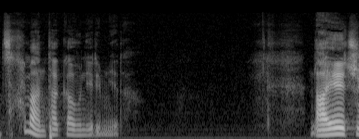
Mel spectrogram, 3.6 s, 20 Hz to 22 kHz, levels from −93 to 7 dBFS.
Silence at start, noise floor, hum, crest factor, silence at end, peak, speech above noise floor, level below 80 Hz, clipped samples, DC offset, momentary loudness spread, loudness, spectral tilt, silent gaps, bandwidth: 0.05 s; -68 dBFS; 60 Hz at -70 dBFS; 26 dB; 0 s; -6 dBFS; 40 dB; -64 dBFS; under 0.1%; under 0.1%; 29 LU; -28 LUFS; -4 dB/octave; none; 15 kHz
